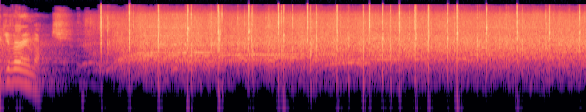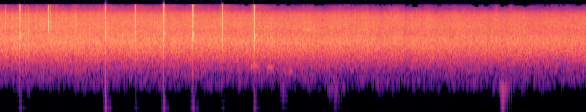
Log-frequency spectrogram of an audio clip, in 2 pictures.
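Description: An audience claps and applauds.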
